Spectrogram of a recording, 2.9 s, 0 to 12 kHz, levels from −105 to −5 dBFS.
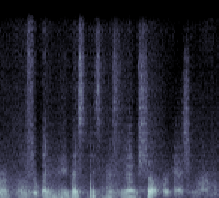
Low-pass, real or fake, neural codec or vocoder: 10.8 kHz; fake; codec, 44.1 kHz, 0.9 kbps, DAC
